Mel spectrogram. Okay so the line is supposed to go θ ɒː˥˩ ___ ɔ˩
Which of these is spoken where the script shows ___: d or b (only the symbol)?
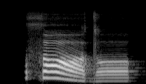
d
